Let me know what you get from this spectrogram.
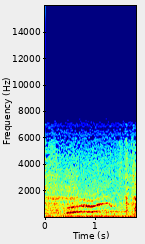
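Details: Old pet cat high on catnip giving a drawn-out wavering yowl that rises and falls, with a man talking faintly in the background.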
